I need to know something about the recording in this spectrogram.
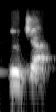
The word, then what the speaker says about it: Guggia: It's Guggia. So Guggia is how we say it.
